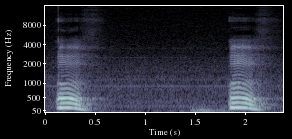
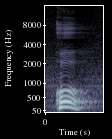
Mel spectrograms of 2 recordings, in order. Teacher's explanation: L'air sortira entièrement par la bouche. Alors que pour le ON, l'air sortira par le nez. · Alors que pour le O, qui n'est pas nasal, vous ne sentirez pas d'air passer sur votre doigt. O. L'air sortira entièrement par la bouche.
